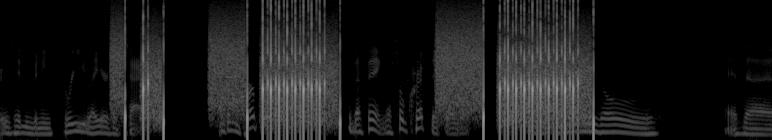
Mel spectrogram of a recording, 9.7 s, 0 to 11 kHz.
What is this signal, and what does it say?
Pulse dialling, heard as a rotary dial, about 10 pulses a second, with speech in English. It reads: 1 8 0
